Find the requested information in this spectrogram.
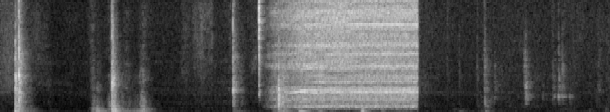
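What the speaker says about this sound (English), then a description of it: "And my white embossing powder. And I'm going to heat set that." A heat gun blows steadily for about one and a half seconds to heat-set white embossing powder on a stamped birthday card, loud and close, preceded and followed by light taps and handling clicks on a craft table.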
